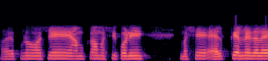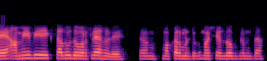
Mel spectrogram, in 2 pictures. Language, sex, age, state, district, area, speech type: Goan Konkani, male, 45-60, Goa, Ponda, rural, conversation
